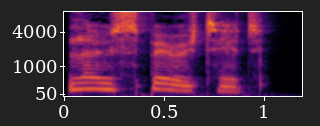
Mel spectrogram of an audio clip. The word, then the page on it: low-spirited: British English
